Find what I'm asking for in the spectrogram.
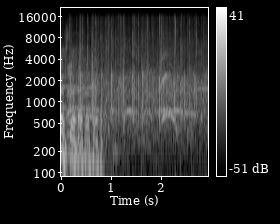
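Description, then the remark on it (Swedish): An audience at a venue in Linköping claps in a dense, steady burst of applause for a performer who has just finished his set, lasting the whole clip, with a voice briefly audible over the clapping at the start. “Så en applåd för han.”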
